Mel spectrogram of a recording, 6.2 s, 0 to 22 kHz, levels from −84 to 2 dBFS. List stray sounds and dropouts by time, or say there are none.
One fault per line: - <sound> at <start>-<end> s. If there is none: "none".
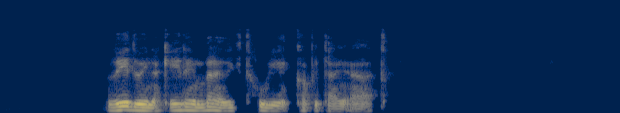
none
